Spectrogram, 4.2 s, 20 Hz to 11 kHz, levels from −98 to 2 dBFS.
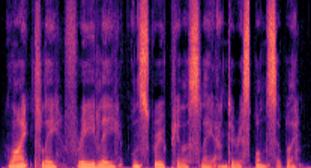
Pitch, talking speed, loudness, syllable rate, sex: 145 Hz, 70 wpm, -22 LUFS, 4.1 syllables/s, male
